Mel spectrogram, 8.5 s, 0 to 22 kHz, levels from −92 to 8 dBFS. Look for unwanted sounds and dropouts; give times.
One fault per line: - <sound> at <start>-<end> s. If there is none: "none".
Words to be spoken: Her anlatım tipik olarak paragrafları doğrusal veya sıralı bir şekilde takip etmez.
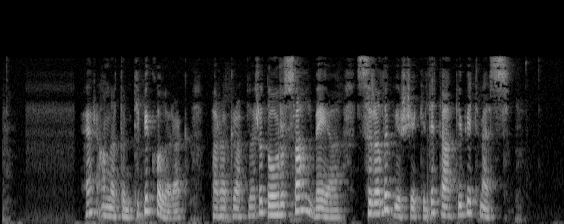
none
